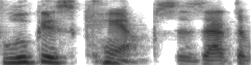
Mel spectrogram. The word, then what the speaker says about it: Lucas Camps: am very blessed to be joined by it's Lucas camps is that the right pronunciation yes okay good Lucas is from the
